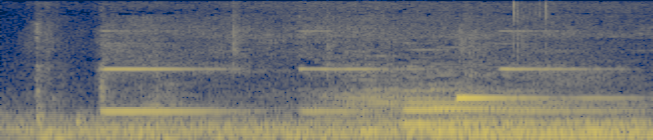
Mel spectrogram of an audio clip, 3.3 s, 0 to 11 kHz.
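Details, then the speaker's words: Electric vehicle at startup: clear electronic warning chimes over a quiet cabin with a "check EV system" message. Code P0AA600 shows high-voltage insulation breakdown; insulation resistance at the HV input, A/C compressor and PTC heater read 22–39 kΩ. "전기차 시스템을 점검하십시오. 경고등과 경고음이 출력되고 있어요."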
